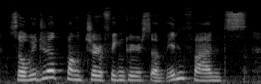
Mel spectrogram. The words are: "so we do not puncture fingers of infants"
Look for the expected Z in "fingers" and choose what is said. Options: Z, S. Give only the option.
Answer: S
